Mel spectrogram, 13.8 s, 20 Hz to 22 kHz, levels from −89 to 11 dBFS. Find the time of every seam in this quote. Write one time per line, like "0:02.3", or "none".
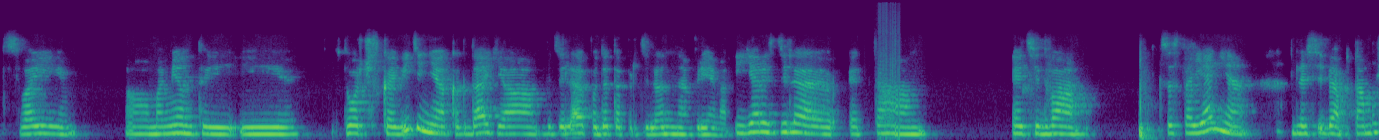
0:07.3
